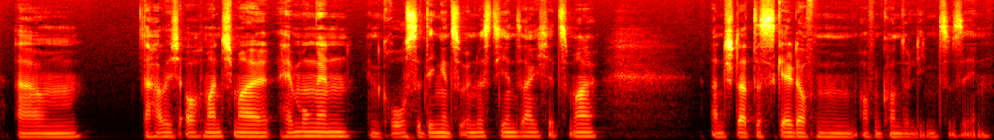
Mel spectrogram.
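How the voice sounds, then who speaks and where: Very deep and low in pitch, a man talks with fairly even intonation. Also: moderate pace. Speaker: professional footballer, podcast co-host. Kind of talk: casual chat.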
